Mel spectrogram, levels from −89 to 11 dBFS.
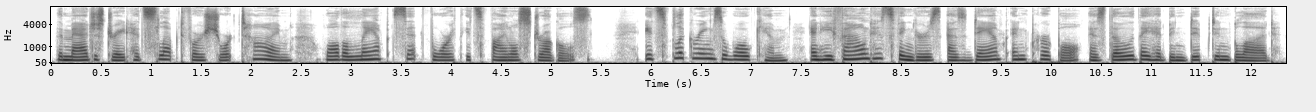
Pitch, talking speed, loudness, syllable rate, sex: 205 Hz, 180 wpm, -18 LUFS, 4.7 syllables/s, female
